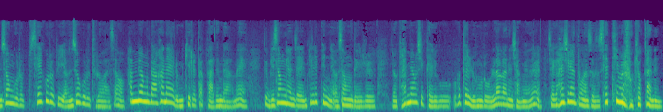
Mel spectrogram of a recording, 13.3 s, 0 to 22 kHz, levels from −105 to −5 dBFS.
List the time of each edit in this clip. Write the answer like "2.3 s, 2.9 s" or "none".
2.5 s, 10.9 s

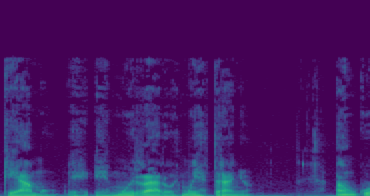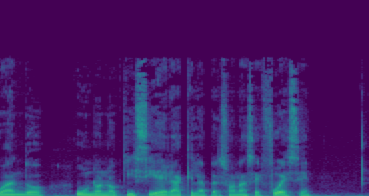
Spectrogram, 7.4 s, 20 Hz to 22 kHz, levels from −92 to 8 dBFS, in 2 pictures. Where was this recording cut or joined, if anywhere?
4.4 s

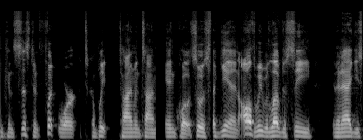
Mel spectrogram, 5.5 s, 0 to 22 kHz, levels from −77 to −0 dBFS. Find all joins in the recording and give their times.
1.6 s, 2.3 s, 3.2 s, 3.8 s

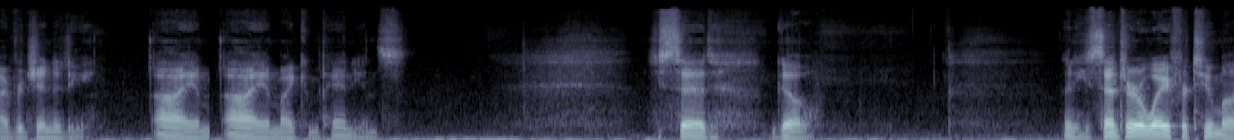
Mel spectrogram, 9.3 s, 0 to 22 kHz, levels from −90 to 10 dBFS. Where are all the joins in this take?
1.6 s, 4.9 s

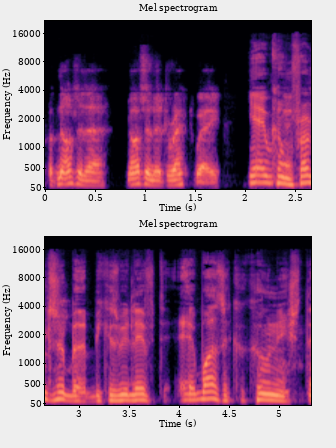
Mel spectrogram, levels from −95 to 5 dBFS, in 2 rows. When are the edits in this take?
2.2 s

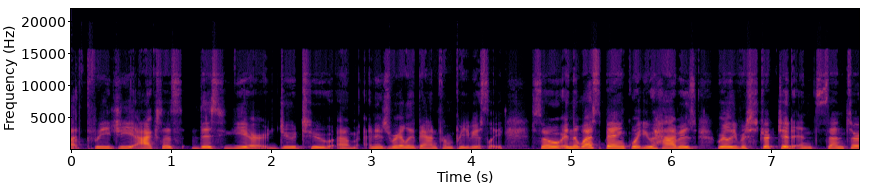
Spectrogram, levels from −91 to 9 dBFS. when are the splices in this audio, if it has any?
none

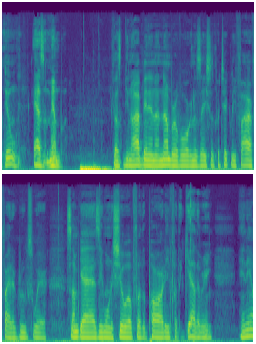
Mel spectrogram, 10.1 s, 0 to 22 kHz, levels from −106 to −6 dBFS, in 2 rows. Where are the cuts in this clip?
2.4 s

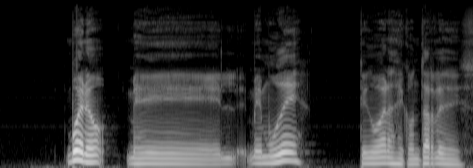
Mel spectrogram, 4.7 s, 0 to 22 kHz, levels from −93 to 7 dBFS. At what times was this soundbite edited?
1.2 s, 3.3 s

